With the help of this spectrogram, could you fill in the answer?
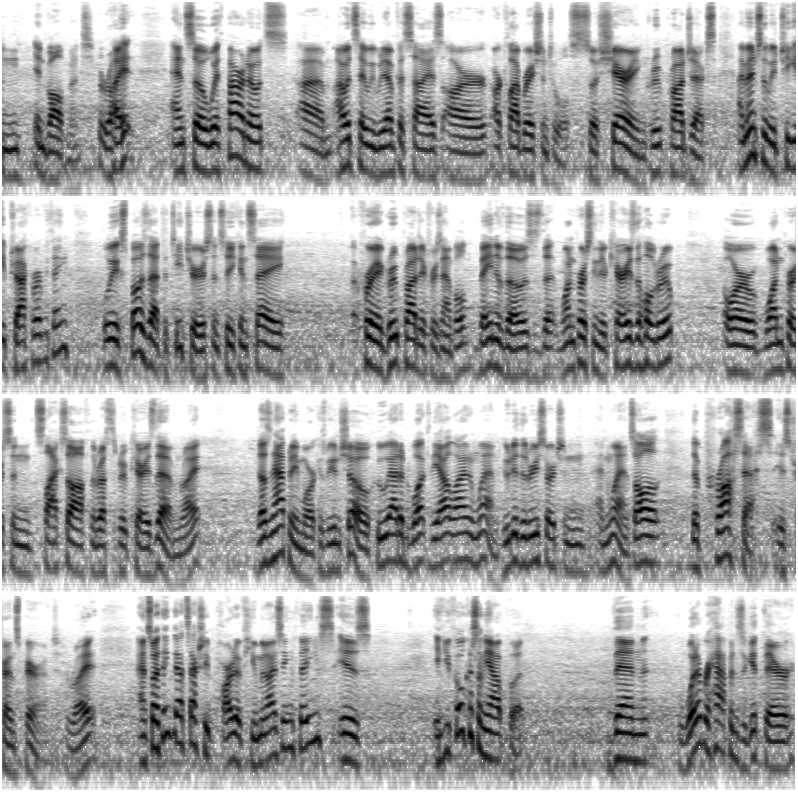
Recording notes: OLC Innovate 2023 onsite recording. Walk the vendor floor at the OLC Innovate Conference in Nashville, TN.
